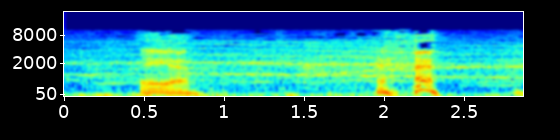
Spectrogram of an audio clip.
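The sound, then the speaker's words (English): A fire and rescue truck siren sounds faintly as the engine drives along a street beside a high school football field during pre-game warm-up, with a few short wailing bursts. “If you hear the sirens, no, nothing happening on the field. Just blowing the siren as they go by as the warm-up clock expires.”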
